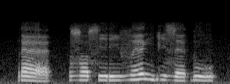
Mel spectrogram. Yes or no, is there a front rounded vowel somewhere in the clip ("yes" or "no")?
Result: no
